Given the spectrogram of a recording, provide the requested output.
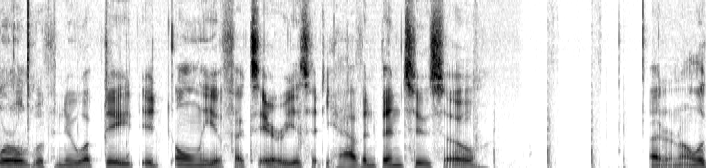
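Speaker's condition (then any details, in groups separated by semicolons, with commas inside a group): No condition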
